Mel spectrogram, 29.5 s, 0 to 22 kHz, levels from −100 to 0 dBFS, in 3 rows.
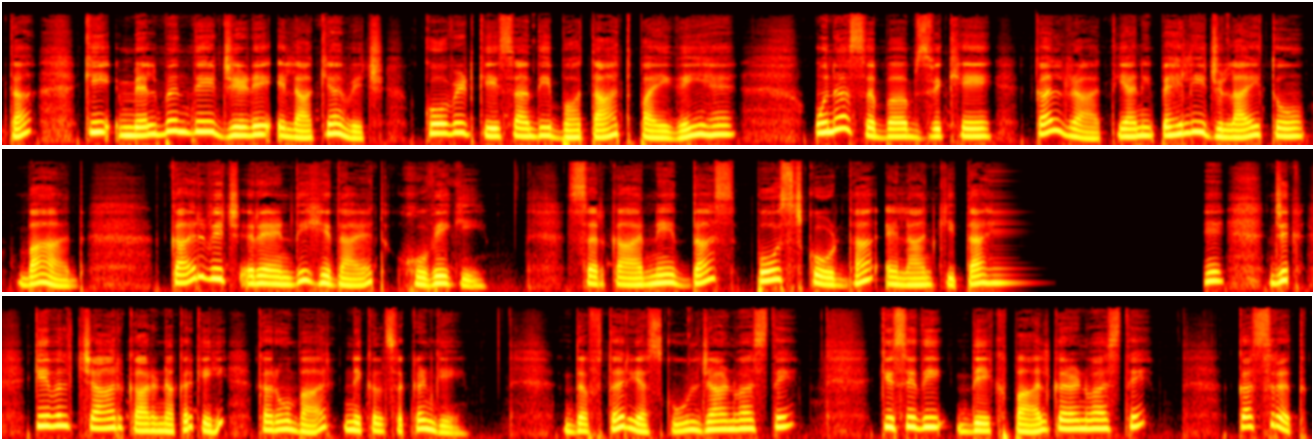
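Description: At 17.27 s the audio freezes: the last bit of sound carries on as a fading buzz, then goes silent for about 1.2 s before picking up at 18.87 s exactly where it stopped. That's a call audio freeze, likely from packets stalling until the jitter buffer ran dry. Nothing is lost, but it adds roughly 1.6 s of delay.

Then at 19.46 to 19.49 s there's a skip ahead. About a second of audio was dropped while later audio was already queued, so playback jumps forward with barely any gap, and the two sides are stitched almost directly together.

From 19.90 to 23.02 s you get a jitter buffer speed-up. The buffer was still holding more than it wanted, so the receiver kept trimming tiny pitch-period slices, around 0.7 s in total. The audio runs about 19% fast at unchanged pitch and feels rushed.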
